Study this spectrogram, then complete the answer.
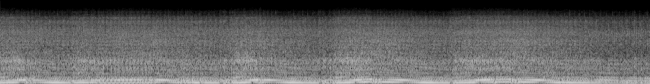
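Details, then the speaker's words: Four-cylinder car restarted after sitting about 35-40 years, no adjustments made: uneven, lumpy idle with dropouts; mostly firing on four cylinders, running rough, owner suspects timing is off. "okay so she's running pretty rough but I think sounds like it's firing on most of the time on four cylinders timing's probably off"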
